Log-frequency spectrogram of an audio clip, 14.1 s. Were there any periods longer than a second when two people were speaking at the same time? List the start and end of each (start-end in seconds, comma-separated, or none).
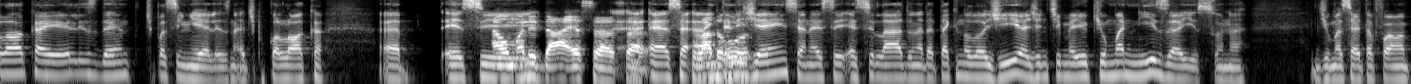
6.1-7.6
